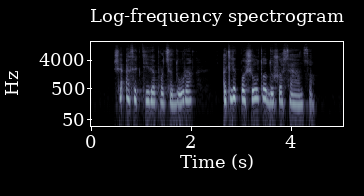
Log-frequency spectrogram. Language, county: Lithuanian, Šiauliai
